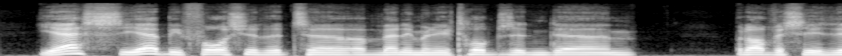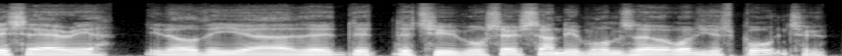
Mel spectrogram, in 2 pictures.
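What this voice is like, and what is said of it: Distinctive regional accent. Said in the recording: “I think my voice will do that. I think with this accent, I think people will very much understand who it is.”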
